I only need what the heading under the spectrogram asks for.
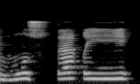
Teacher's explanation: या साकिन से पहले जेर है, या मद्दा होगी, या मद्दा को एक अलिफ की मकदार के बाकदर खींचकर पढ़ेंगे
